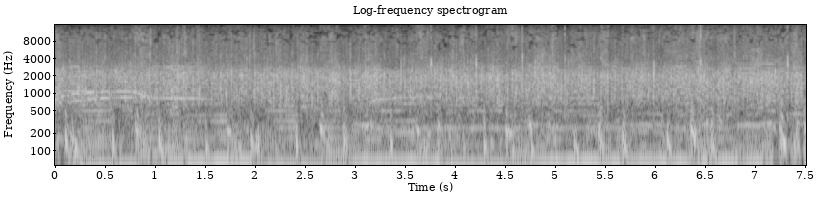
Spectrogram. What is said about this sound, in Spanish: Vale, pues un aplauso para Maxi Iglesias en La Resistencia.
